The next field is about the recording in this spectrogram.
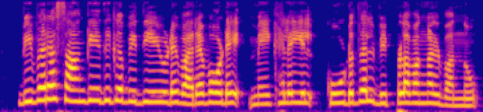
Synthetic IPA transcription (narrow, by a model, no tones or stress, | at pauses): ʋiʋɐɾɐsaːŋɡe̞ːðiɣɐʋid̪ʱjɐjuɽe̞ʋɐɾɐʋo̞ːɽe̞me̞ːkʰɐlɐjilkuːɽuðɐlʋipɭɐʋɐŋːɐɭʋɐnːu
